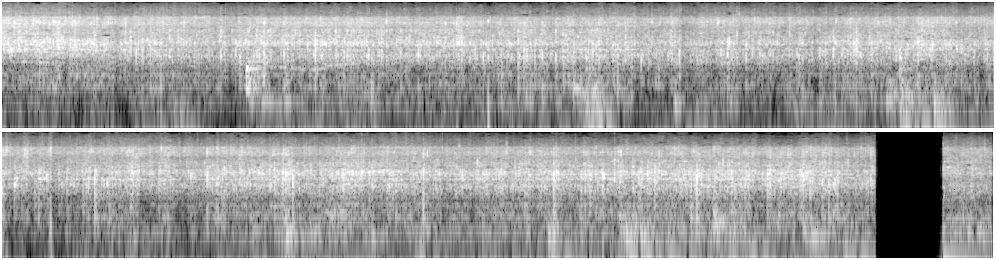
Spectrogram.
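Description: Small shore crabs (talangka) frying in hot oil with onion, garlic and ginger in a wok. A loud sizzle starts as the crabs are tipped in, then runs steadily while they are turned with a spatula. It cuts out briefly near the end.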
